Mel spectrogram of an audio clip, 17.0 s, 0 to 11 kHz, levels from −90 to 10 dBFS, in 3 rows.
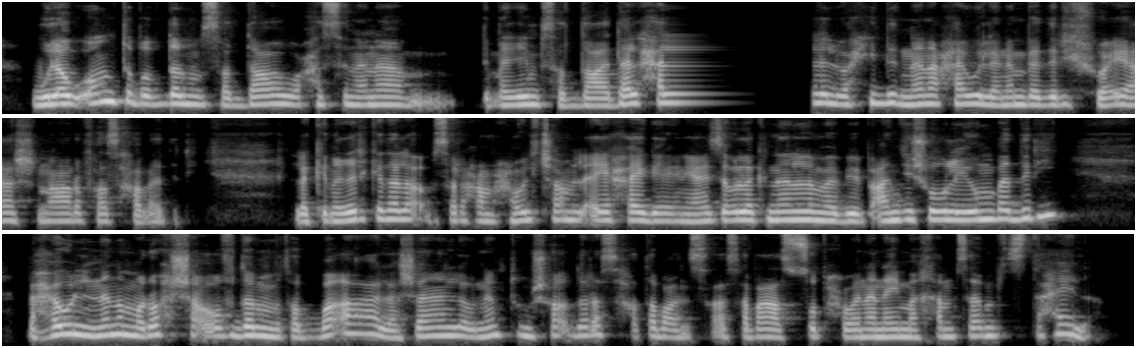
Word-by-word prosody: ولو 205 +3 +7
قُمت 260 +2 +4
بافضَل 210 0 +2
مصدّعة 195 +1 -1
وحاسّة 195 0 -3
إن 190 - 0
أنا 190 0 0
م 230 - -10 0.2
دماغي 190 +2 +2
مصدعة، 175 -3 -1
ده 205 - +1
الحل 235 +1 0 0.5
الوحيد 220 +1 0
إن 195 -3 0
أنا 210 +1 +2
أحاول 205 0 +1
أنام 190 +1 0
بدري 190 0 0
شوية 185 +1 -2
عشان 190 -1 -4
أعرف 185 0 -4
أصحى 175 -1 -5
بدري، - - -12 0.5
لكن 175 +1 -2
غير 200 +3 +3
كده 225 0 +1
لأ 220 - -1
بصراحة، 190 0 -5
ما 175 - -6
حاولتش 200 +2 -3
أعمل 210 -1 -1
أي 205 - +1
حاجة، 195 -1 +1
يعني 180 -1 -3
عايزة 185 +2 -1
أقول 205 - +4
لك 205 0 0
إن 205 - +3
أنا 210 0 +3
لمّا 200 -3 +3
بيبقى 180 0 +1
عندي 205 +3 +2
شغل 215 0 +3
يوم 215 +2 +4
بدري، 250 +9 0 0.5
باحاول 240 +1 +4
إن 215 - +2
أنا 240 +2 +4
ما 225 - +4
أرُوحش 230 +4 0
أو - - 0
أفضَل 220 +1 +2
مطبّقة 190 +3 0
علشان 205 -7 -1
أنا 215 +1 +1
لو 205 - 0
نِمت 225 +4 -3
مش 205 +1 -3
هاقدر 215 0 -3
أصحى 225 - -7
طبعًا 190 -3 -3
الساعة - - -8
07:00 185 0 -2
وأنا 180 +1 0
نايمة 185 0 +1
05:00 195 +3 -4
استحالة. 215 -1 -6
200 Hz, 235 wpm, -20 LUFS, 185-215 Hz, 0.5 s, ولو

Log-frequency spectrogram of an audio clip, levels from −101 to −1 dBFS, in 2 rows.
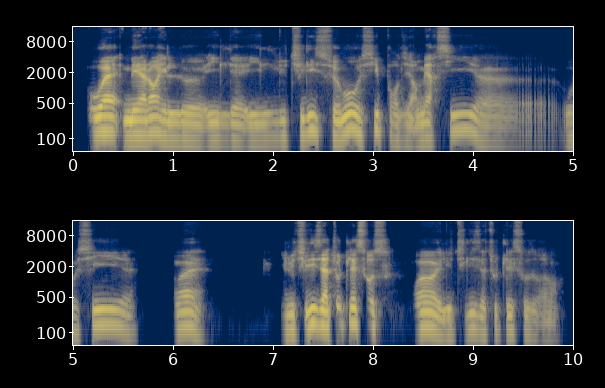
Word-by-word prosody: Ouais, 140 +1 +7
mais 120 +1 +5
alors 135 +4 +6
ils 110 -3 +1
le, 100 -3 -3
ils 105 -1 -4
les 100 -2 -4
ils 100 +2 -6
l'utilisent, 125 +5 -3
ce 120 - -2
mot, 150 +8 +3
aussi 145 +4 -3
pour 100 -8 -11
dire 95 -1 -6
merci, 145 +8 -1
heu, 90 -4 -10 0.5
aussi, 140 +7 -3
heu 110 - -14 0.4
ouais, 125 -8 -2 0.8
ils 115 - -8
l'utilisent 145 +5 +2
à 130 - +12
toutes - - -5
les 155 - +6
sauces. - - -2 0.3
Ouais, 130 +2 0
ouais, 125 -6 +2
ils - - -4
l'utilisent 115 +4 -7
à - - -6
toutes - - -12
les 115 - -3
sauces, 100 -3 -10
vraiment 85 -1 -15
115 Hz, 205 wpm, -26 LUFS, 100-135 Hz, 0.8 s, à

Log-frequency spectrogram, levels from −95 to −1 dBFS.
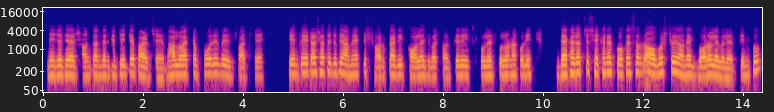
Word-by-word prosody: নিজেদের 155 0 +3 0.2
সন্তানদেরকে 145 +2 -3
দিতে 160 +1 +2
পারছে। 135 -2 0 0.2
ভালো 155 +2 +2
একটা 160 +1 -5 0.2
পরিবেশ 170 -2 0 0.2
পাচ্ছে। 130 - -4 0.6
কিন্তু 170 0 -2
এটার 185 +2 +3
সাথে 185 +1 +1
যদি 180 +1 -1
আমি 160 0 -3
একটি 175 - -9 0.2
সরকারি 155 +2 0 0.2
কলেজ 145 +1 +1
বা 140 - +1 0.2
সরকারি 145 +4 -3 0.2
স্কুলের 145 +1 -2
তুলনা 155 +1 -1
করি। 155 - -1 0.7
দেখা 165 +3 +6
যাচ্ছে 190 +1 +2
সেখানের 185 +2 +2
প্রফেসররা 180 +2 +2 0.2
অবশ্যই 185 +4 +2
অনেক 155 +1 0 0.2
বড় 140 +2 +5
লেভেলের। 130 -5 +1
কিন্তু 150 +7 -3
155 Hz, 125 wpm, -24 LUFS, 145-175 Hz, 0.7 s, দেখা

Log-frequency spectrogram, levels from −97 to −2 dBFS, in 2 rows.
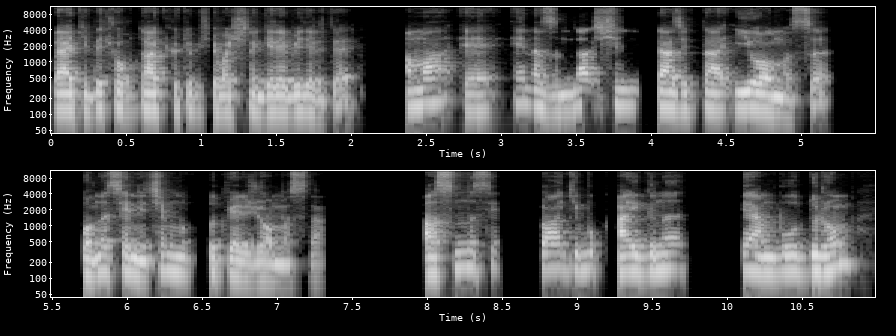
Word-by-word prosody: belki 125 -2 +4
de 130 - +2
çok 135 -1 -2
daha 125 -2 +5
kötü 125 0 -6
bir - - -12
şey 115 +1 -3
başına 115 +1 -1
gelebilirdi 115 0 -1 0.3
ama, 150 +4 +1
eee, 120 0 -4
en 160 0 -5
azından 135 +2 +1
şimdi 145 -1 -4
birazcık 130 -2 +3
daha 125 -2 +4
iyi 130 +2 +2
olması, 110 -6 +2 0.5
bu - - +4
konuda 135 - +1
senin 130 -1 +1
için 140 +5 -1
mutluluk 130 0 -3
verici 105 -4 0
olması 95 0 -3
lazım. 95 - -14 0.6
Aslında 155 +6 +2
senin 155 +1 -10 0.3
şu - - +5
anki 150 -1 -1
bu 150 -1 -6
kaygını 140 +2 +2 0.4
tetikleyen 130 -2 +2
bu 135 -1 0
durum, 150 +8 +2
130 Hz, 190 wpm, -23 LUFS, 120-145 Hz, 0.6 s, daha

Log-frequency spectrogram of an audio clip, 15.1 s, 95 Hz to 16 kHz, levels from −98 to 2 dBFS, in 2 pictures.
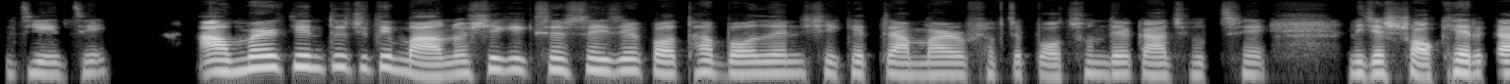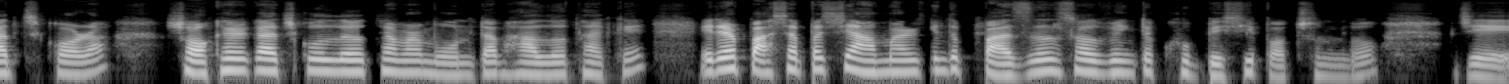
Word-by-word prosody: জ্বী, 185 - -2 0.2
জ্বী। 190 - -7 0.6
আমার 240 +6 +6
কিন্তু 275 -1 +1
যদি 260 +1 0
মানসিক 185 +8 +4
এক্সারসাইজের 220 -1 -1
কথা 190 +2 0
বলেন 185 +1 0 0.2
সেক্ষেত্রে 185 0 -6
আমার 170 0 0 0.2
সবচেয়ে 175 0 -12
পছন্দের 180 +3 -4
কাজ 165 -1 +1
হচ্ছে 180 - -11 0.5
নিজের 185 0 +1
শখের 185 +4 +3
কাজ 190 -1 +4 0.2
করা। 185 +2 0 0.4
শখের 215 +3 +3
কাজ 215 -1 +5
করলে 210 -1 0
হচ্ছে 205 +1 -4
আমার 200 0 -1
মনটা 170 +1 -3
ভালো 175 -1 0
থাকে। 195 +4 -6 0.4
এটার 240 +3 +7
পাশাপাশি 235 +4 +2
আমার 205 +1 -1
কিন্তু 230 +2 -5
পাজল 185 +6 +3
সলভিং 200 -1 -1
টা - - -3
খুব 195 -3 -8
বেশি 160 +6 -6
পছন্দ। 150 +1 -10 0.6
যে 160 - -4
190 Hz, 150 wpm, -23 LUFS, 180-215 Hz, 0.6 s, এটার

